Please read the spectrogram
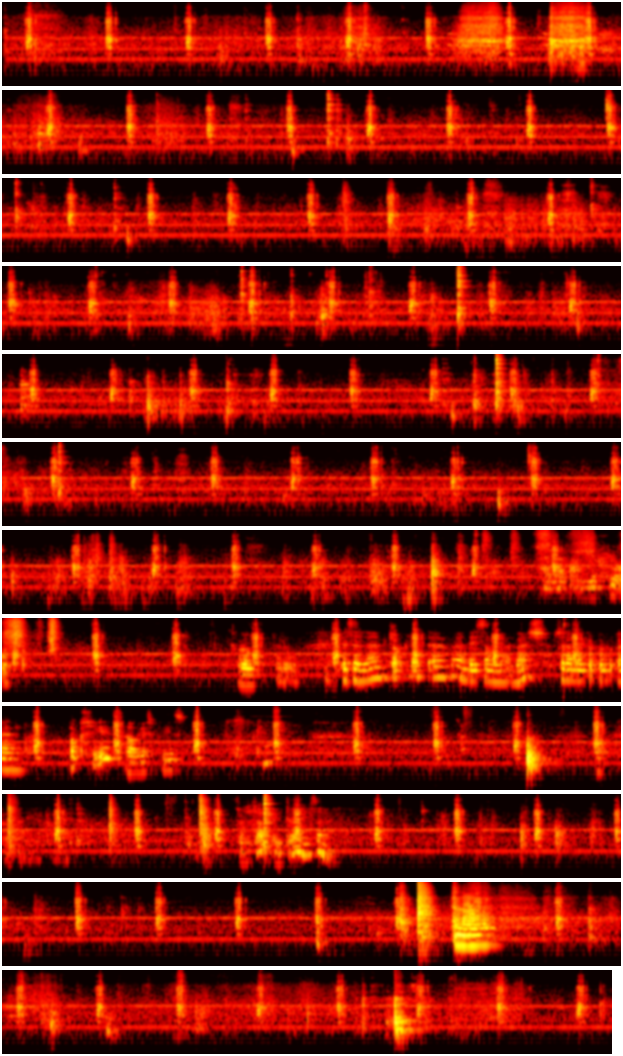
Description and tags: A Dictaphone placed right next to a ticking clock with some mild room sounds in the background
